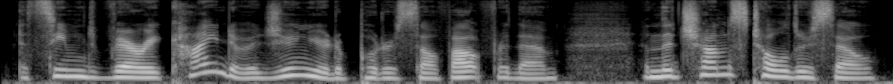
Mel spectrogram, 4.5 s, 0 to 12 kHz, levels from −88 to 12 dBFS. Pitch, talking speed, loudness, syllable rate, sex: 200 Hz, 255 wpm, -18 LUFS, 6.0 syllables/s, female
